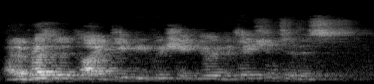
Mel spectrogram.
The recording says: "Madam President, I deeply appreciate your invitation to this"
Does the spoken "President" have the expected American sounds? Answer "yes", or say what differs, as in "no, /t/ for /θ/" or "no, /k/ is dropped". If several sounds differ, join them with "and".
yes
